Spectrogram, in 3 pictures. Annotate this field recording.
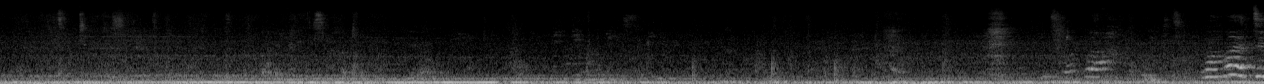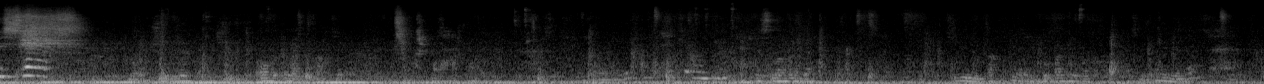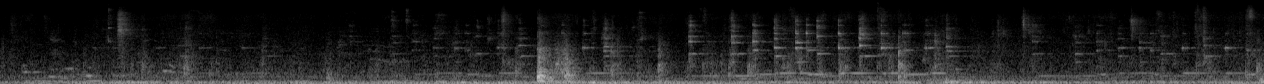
A quiet library space for the 'Societe et Civilisation' section (recorded using the internal microphones of a Tascam DR-40)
